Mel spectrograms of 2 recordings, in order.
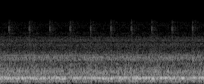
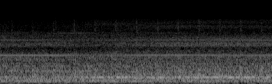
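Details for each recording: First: Diesel parking heater (Standheizung) with its stock exhaust, measured about 73 dB right beside it: steady, loud combustion roar with a faint regular pulsing; loud heater exhaust through the standard muffler. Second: Diesel parking heater, loudness test at the combustion-air intake with filter and silencer fitted, measured 73 dB max. Steady, even hiss and hum with no knocks or surges; normal running with the intake silencer fitted.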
